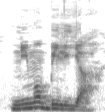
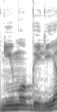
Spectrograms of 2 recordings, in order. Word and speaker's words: pneumobilia: एयर होगा तो इसे हम कहते हैं PNEUM, नीमोबिलिया, या क्या लफ्ज़ है ये, नीमोबिलिया। नाम मैं आपको स्पेलिंग लिख देता हूँ ताकि आप PNEUMOBILIA, नीमोबिलिया होगा, स्मॉल बावल ऑब्स्ट्रक्शन।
